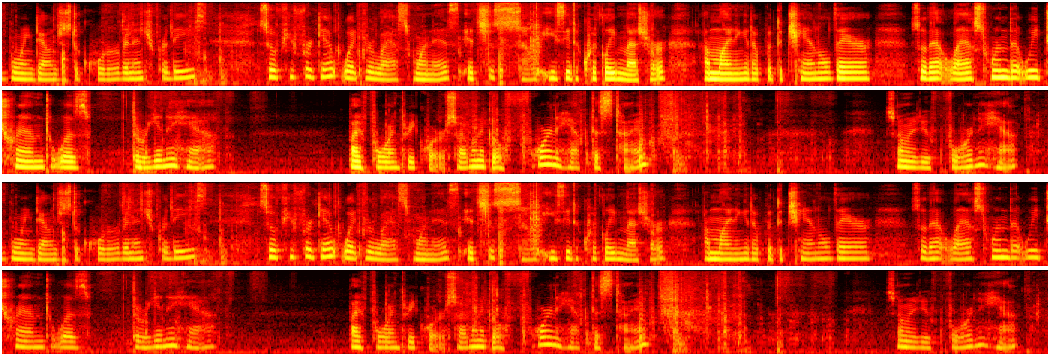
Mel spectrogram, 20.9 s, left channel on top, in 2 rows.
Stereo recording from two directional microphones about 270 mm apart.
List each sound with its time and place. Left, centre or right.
0.1 s speech: centre
13.9 s speech: left
19.3 s speech: left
